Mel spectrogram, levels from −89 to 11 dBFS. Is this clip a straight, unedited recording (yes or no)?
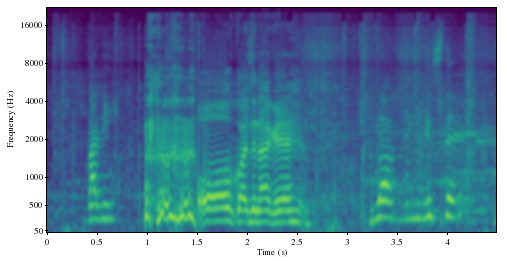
no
